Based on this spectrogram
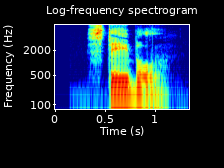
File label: "stable", voice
